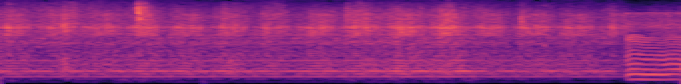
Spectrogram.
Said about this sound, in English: I added the fart.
